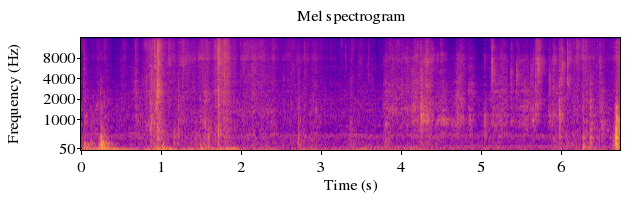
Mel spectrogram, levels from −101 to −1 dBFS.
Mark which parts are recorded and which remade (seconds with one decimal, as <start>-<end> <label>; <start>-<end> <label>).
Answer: 0.0-6.7 remade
